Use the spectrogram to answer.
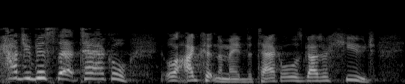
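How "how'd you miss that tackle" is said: put-on, pitched-up heckling holler. Retelling watching football from the stands, imitating yelling at a player. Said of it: "Or I yell at the players".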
